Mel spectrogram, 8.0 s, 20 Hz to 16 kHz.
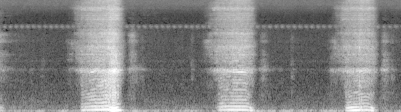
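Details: Snoring the recorder rates as "level 3" and very disturbing: three loud, rough, low snores, one on each breath at about 24 breaths a minute, with quiet pauses between.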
